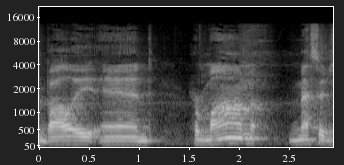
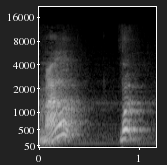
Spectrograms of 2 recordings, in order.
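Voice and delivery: much higher, incredulous question; mock astonishment; 12 semitones higher than usual. Meeting her at midnight McDonald's, high astonishment. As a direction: squeak out the disbelief.

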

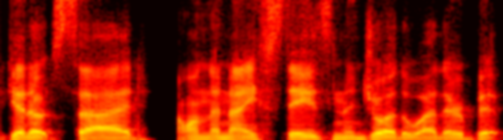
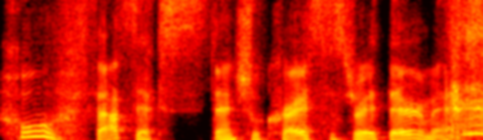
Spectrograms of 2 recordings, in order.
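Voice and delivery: ordinary talk, nothing marked

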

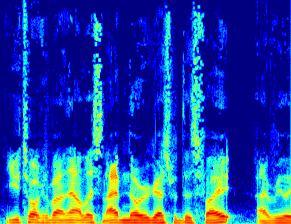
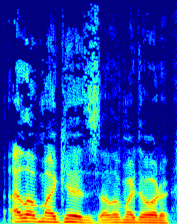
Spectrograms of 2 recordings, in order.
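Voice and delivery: real choked-up declaration of love; tearful; 4 semitones higher than usual. Real, not acted. Father speaking of his kids after breaking down, tearful. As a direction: push the words out through tears. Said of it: "Have I cried on your show before?".

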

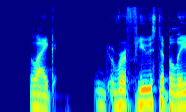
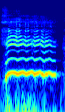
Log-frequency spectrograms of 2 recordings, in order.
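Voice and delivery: short laugh; 3 dB louder than usual. Real, not acted. Laughs mid-sentence.

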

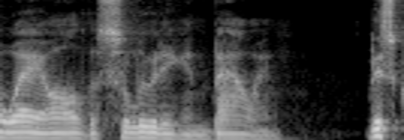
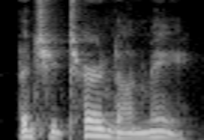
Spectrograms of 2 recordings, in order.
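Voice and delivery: usual speaking voice

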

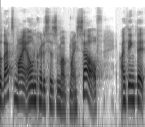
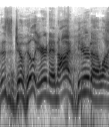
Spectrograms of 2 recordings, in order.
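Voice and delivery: louder, big announcer voice; mock him launching the show; hammed-up radio host impression; imitating a radio host; 2 semitones higher, 4 dB louder than usual. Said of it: "You're like".

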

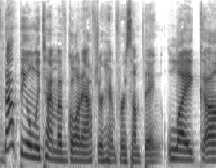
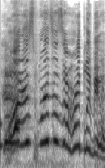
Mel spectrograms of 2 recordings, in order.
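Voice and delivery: high, laughing delivery; 5 dB louder than usual. Real, not acted. Joking about her limits to friends, high laughing squeal.

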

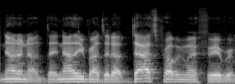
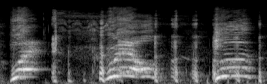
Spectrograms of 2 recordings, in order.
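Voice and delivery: shocked double take; 4 dB louder, much slower than usual. Retold or imitated. Son's shocked reaction imitated.

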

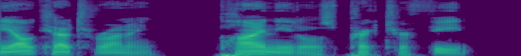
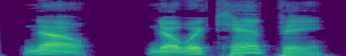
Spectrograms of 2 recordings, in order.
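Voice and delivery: high, loud horror; raised, shocked denial; gasped disbelief; 4 semitones higher, 7 dB louder than usual. A narrator's reading. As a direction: recoil in horrified disbelief. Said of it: "She spun around and gasped".

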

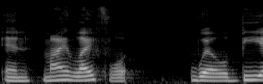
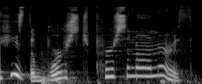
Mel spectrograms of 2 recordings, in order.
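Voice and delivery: higher, fierce disgust; 10 semitones higher, 3 dB louder than usual. Acted. Klaus condemning Captain Sham, fierce and higher. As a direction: spit out the contempt. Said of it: "Klaus said fiercely".

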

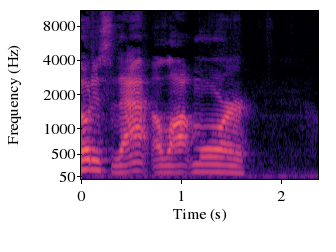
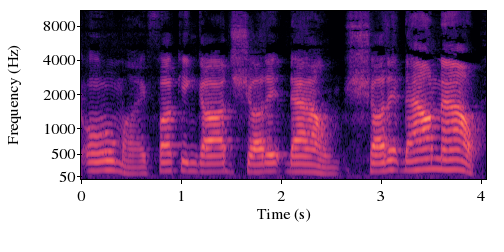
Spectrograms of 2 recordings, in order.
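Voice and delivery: urgent plea; 4 dB louder, slower than usual. Retold or imitated. Urging driver to stop.

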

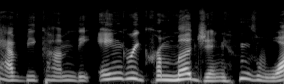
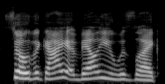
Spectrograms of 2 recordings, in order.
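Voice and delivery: normal talking voice

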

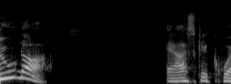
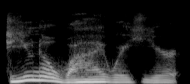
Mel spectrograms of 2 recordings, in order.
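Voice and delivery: slow and loud, leaning on "you"; loud, slow delivery; 8 dB louder, slower than usual. Shown as a demonstration. Host mimics a speaker opening a talk, loud and slow. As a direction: boom it out slowly to the room. Host performs the bad opener.

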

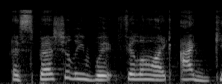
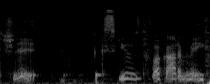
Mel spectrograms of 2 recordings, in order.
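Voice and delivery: muttered sarcastic retort, much softer; under-breath retort; 13 dB quieter than usual. Retold or imitated. To herself, scolded by a book: soft sarcastic grumble. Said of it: "And I'm like".

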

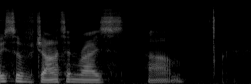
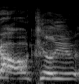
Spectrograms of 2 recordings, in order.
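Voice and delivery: loud, high mock-furious yell; hammed-up rage, voice shooting up; mad cartoon villain; 14 semitones higher, 13 dB louder, faster than usual. Villain losing it over the wallet, mock-furious yell. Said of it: "he gets so mad that".

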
